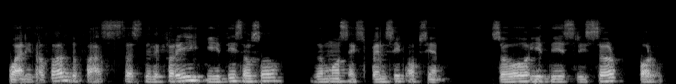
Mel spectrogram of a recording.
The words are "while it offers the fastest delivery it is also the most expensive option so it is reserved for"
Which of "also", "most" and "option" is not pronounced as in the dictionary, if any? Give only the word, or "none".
option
